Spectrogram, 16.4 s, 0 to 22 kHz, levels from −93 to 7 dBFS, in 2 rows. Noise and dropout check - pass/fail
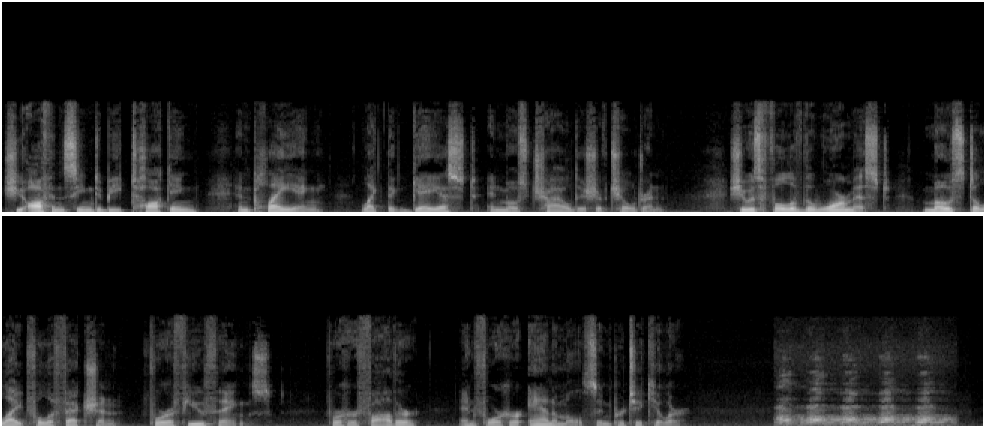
fail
